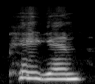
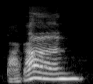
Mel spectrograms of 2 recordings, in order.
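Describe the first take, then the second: First: It is said like the English word pagan. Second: It is said with Spanish sounds and stress. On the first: The speaker calls it wrong. "A lot of people pronounce it pagan" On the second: The speaker calls it right. "but it's not pagan, it's Pagan"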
